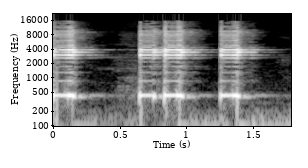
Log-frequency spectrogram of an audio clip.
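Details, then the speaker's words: Motorcycle stock horn, fairings removed, key on, tested before fitting an interrupter horn relay: three short sharp blasts with a clean steady tone, no rasp or fading; horn healthy. "Pag-on natin ng susi mga paps, na ito yung tunog ng ating busina, no? Yan."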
